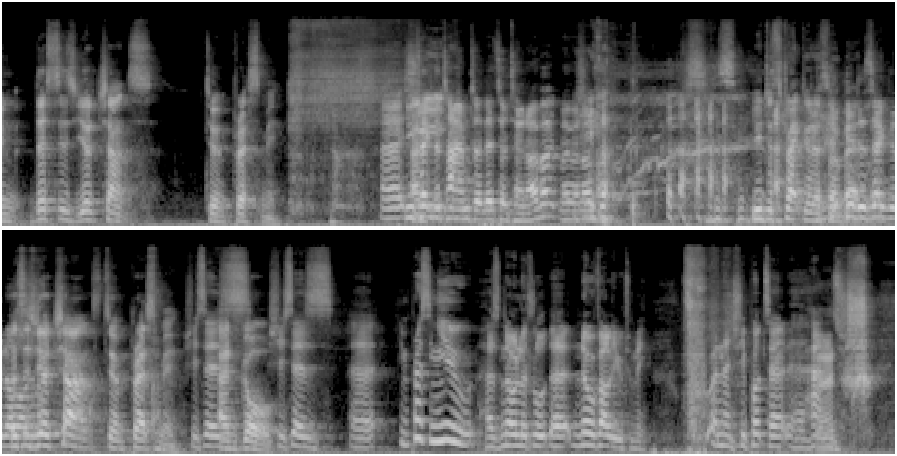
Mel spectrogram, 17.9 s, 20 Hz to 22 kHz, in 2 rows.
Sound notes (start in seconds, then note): 15.7 pwoof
